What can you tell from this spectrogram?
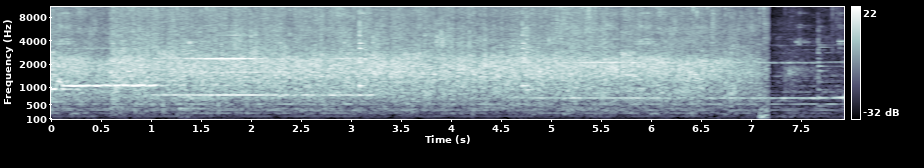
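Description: Audience applauding, a dense steady clapping that stops about seven seconds in, leaving music playing underneath.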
